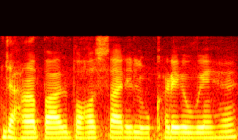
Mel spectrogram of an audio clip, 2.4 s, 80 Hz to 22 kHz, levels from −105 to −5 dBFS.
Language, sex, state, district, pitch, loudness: Hindi, male, Madhya Pradesh, Umaria, 150 Hz, -16 LUFS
